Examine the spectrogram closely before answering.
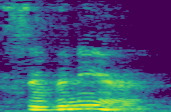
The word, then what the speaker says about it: souvenir: Souvenir. Souvenir. Souvenir. 삼음절의 스트레스가 오고 있군요.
